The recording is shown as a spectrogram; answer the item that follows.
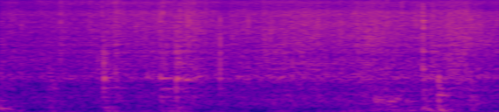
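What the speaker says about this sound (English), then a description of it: "we're just going to stir these around till it becomes fragrant" Peppers sizzling and frying in a hot pan while being stirred, a steady close crackle with soft scraping strokes throughout.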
